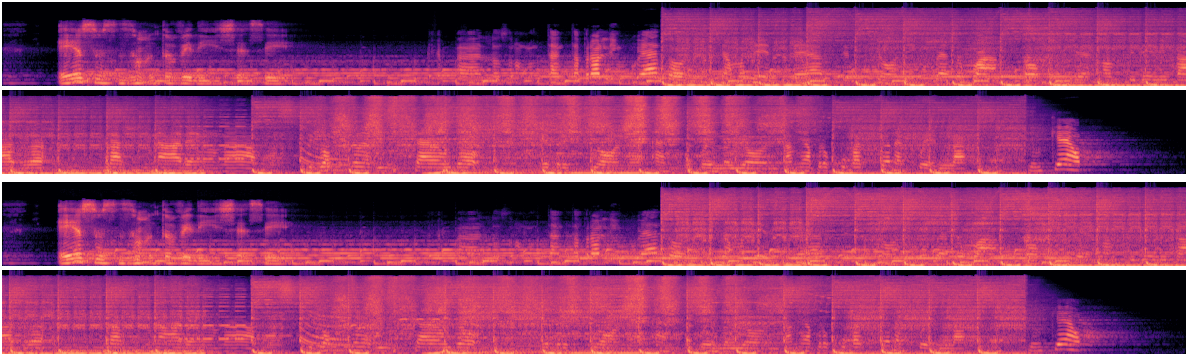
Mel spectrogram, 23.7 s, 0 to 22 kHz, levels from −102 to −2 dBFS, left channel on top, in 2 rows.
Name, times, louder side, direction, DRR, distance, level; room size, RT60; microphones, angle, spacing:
voice 1, 0.6-2.9, right 2 dB, 30° right, 0.8 m, -29 dB
sound 1, 0.7-10.7, right 2 dB, 50° right, 3.8 m, -34 dB
voice 2, 4.3-12.3 12.8-14.4 14.9-16.6 17.2-21.5 22.1-22.6, left 4 dB, 50° left, 0.8 m, -35 dB
sound 2, 6.6-22.1, right 1 dB, 70° right, 2.9 m, -28 dB
sound 3, 14.9-20.0, left 1 dB, ahead, 1.0 m, -30 dB
27.0 x 21.0 x 9.1 m
head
